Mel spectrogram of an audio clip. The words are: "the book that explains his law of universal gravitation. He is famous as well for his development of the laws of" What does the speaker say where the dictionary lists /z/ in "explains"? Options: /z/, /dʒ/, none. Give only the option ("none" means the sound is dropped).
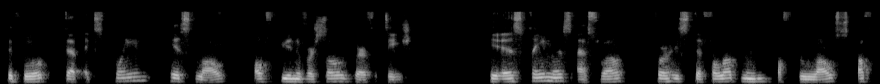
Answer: none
